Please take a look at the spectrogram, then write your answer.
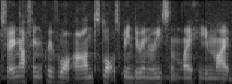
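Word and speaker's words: Arne Slot: I think with what Arnslot's been doing recently, he might be willing, or Arneslot, if you want me to be more pronunciant.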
